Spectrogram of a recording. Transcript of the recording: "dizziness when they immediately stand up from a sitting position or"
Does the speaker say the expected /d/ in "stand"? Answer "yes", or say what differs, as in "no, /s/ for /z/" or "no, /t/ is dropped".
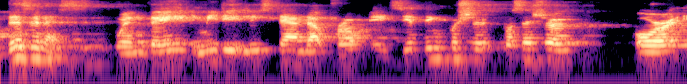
yes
